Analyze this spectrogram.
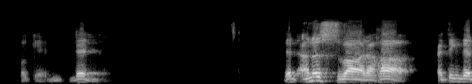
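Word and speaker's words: अनुस्वार: So Anuswara, they cannot be pronounced independently. So whatever the pronunciation of the vowel, along with that vowel, the Anuswara is pronounced. Now, for example, here if you see, am, im, rim, lum, aim, om. In fact, that is om. So that is how it is pronounced. Therefore, makar, this Anuswara doesn't have independent pronunciation. Takes the sound of the vowel.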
